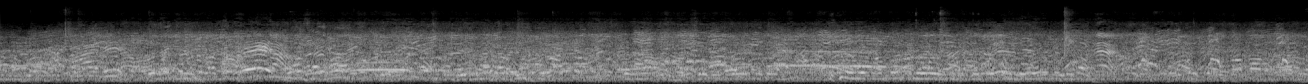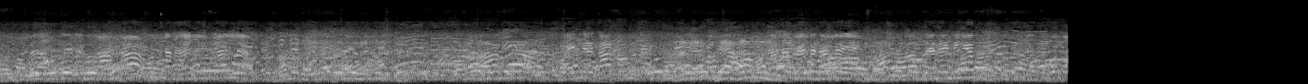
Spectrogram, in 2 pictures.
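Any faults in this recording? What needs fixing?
At 23.76 s the audio drops out to silence and stays dead to the end: an abrupt cut to silence with no room tone, unlike a fade or gate. It is likely a lost input link. Secure cables and monitor input levels during recording so a dropout is caught and retaken.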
